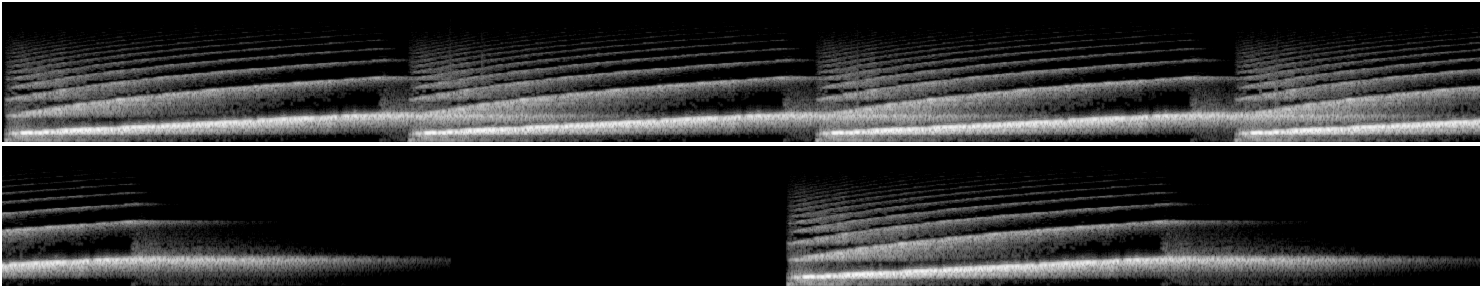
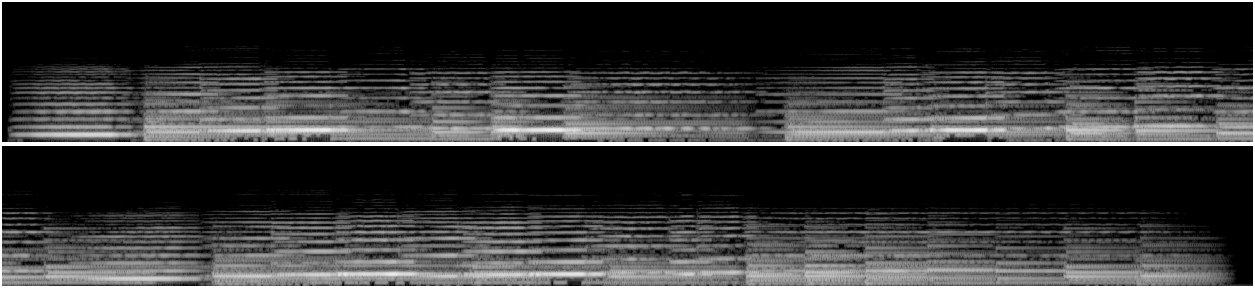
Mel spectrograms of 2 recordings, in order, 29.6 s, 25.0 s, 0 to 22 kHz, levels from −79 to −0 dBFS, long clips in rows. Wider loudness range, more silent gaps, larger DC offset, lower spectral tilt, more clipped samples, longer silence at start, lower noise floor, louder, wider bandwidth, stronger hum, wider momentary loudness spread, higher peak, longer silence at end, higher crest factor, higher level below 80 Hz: about the same, 9 LU vs 8 LU; first, 19.27-22.62 s vs none; neither; second, -7 dB/octave vs -10 dB/octave; neither; about the same, 0.05 s vs 0.1 s; first, -59 dBFS vs -42 dBFS; first, -11 LUFS vs -19 LUFS; first, 7 kHz vs 3.7 kHz; neither; second, 12 LU vs 15 LU; first, 0 dBFS vs -4 dBFS; first, 1.45 s vs 0.35 s; about the same, 12 dB vs 14 dB; about the same, -46 dBFS vs -46 dBFS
